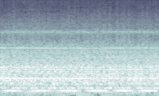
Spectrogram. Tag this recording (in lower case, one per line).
water vehicle
vehicle
engine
